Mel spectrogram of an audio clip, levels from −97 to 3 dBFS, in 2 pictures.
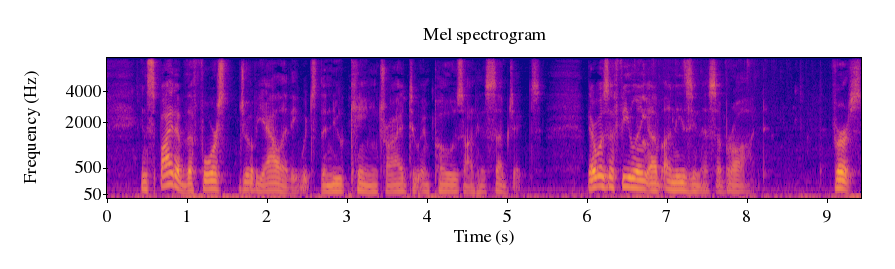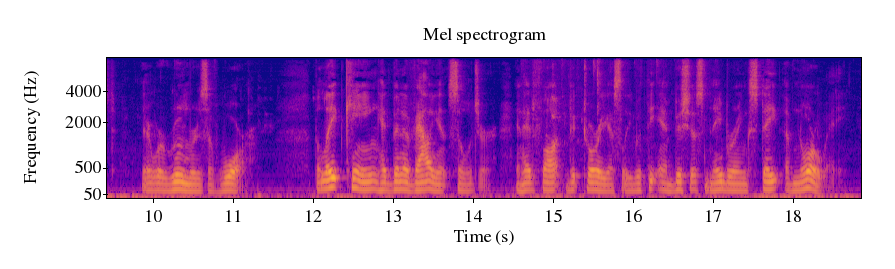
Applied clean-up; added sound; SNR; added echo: none; Bathtub (filling or washing); 17 dB; none.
